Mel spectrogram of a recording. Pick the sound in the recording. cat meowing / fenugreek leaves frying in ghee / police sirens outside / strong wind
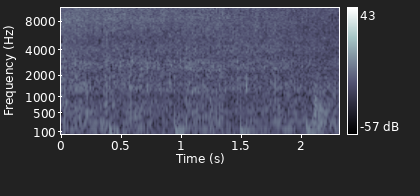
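fenugreek leaves frying in ghee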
